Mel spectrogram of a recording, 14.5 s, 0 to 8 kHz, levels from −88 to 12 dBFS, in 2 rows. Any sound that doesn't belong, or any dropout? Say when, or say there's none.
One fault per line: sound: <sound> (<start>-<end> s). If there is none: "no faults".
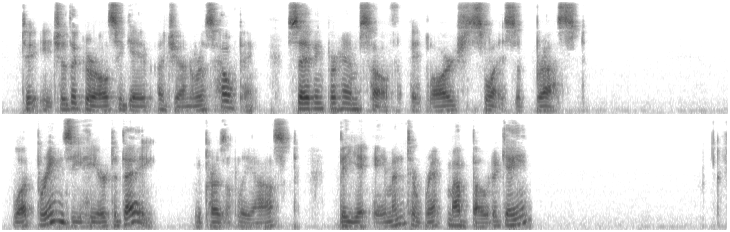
no faults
